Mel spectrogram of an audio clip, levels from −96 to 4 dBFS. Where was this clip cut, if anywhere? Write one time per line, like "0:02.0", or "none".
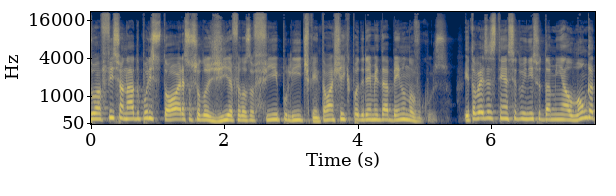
0:05.6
